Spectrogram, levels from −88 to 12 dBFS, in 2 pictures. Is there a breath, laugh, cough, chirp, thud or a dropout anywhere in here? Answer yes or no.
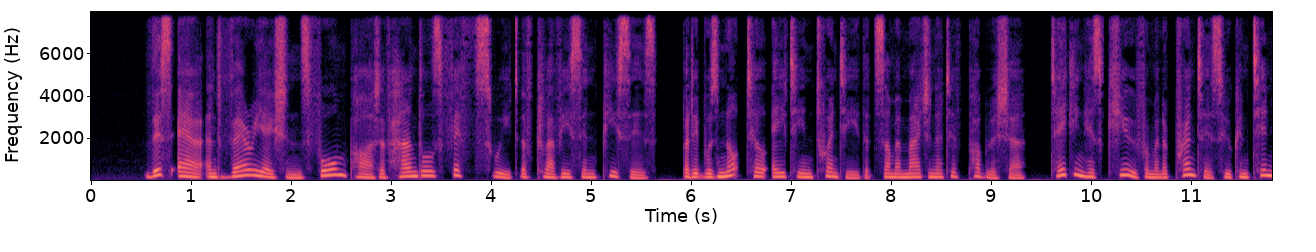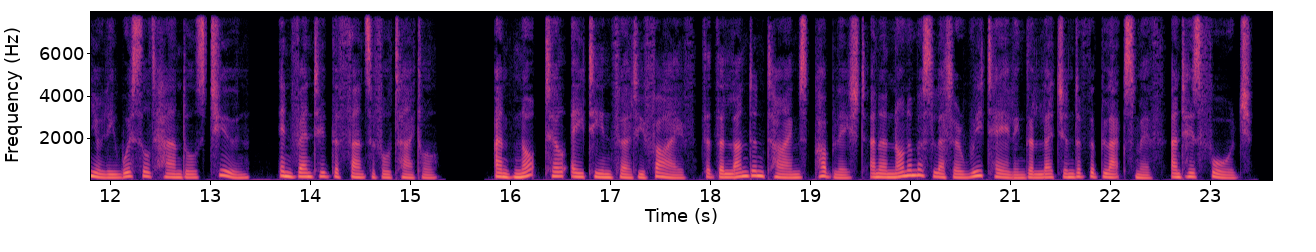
no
